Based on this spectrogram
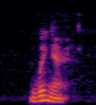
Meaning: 1. One of the casks stowed in the wings of a vessel's hold, being smaller than such as are stowed more amidships 2. An offensive player who plays on either side of the center
- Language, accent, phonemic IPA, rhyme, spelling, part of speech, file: English, Southern England, /ˈwɪŋ.ə(ɹ)/, -ɪŋə(ɹ), winger, noun, LL-Q1860 (eng)-winger.wav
